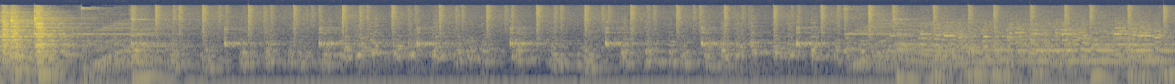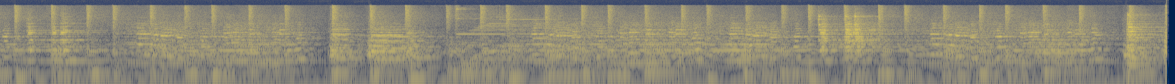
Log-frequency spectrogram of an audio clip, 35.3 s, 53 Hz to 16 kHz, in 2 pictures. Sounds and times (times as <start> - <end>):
Music: 0.0 - 35.2.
